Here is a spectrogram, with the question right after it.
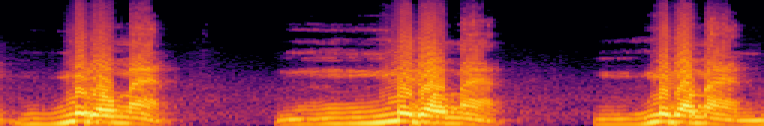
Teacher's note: The stress is on the word mid.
